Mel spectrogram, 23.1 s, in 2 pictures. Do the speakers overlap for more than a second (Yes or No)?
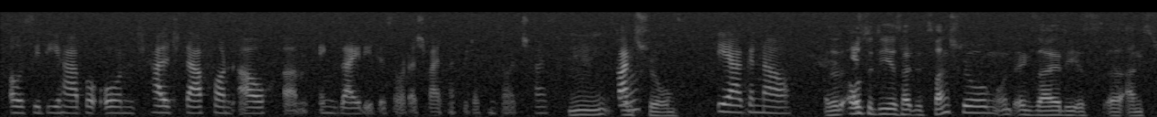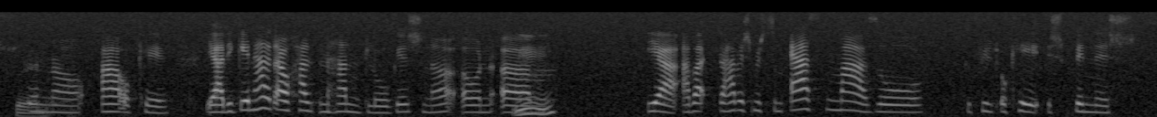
No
